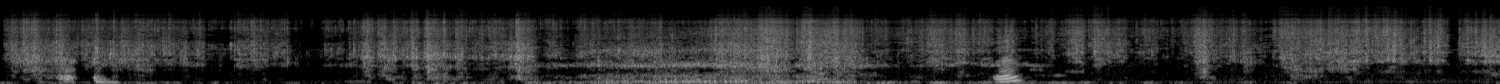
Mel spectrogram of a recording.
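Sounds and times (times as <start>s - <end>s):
plastic packets crinkling: 0.0s - 15.0s.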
